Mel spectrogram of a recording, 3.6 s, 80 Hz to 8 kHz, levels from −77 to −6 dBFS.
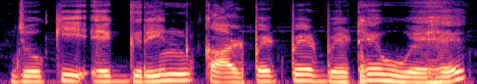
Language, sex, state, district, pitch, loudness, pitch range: Hindi, male, Madhya Pradesh, Dhar, 150 Hz, -12 LUFS, 145-170 Hz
